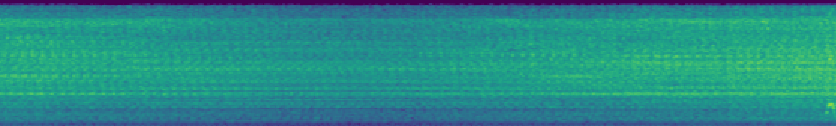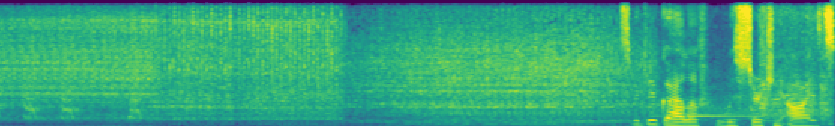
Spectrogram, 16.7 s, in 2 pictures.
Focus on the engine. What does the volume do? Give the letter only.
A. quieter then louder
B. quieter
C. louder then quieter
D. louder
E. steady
D.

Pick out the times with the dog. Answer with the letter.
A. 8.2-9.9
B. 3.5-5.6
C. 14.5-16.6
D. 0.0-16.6
A.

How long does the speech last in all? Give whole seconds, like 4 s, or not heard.
2 s.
